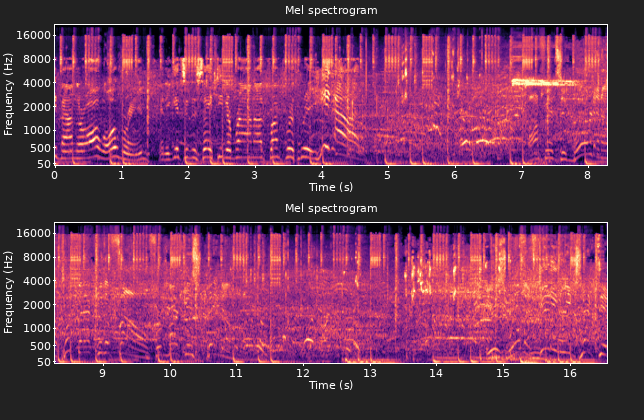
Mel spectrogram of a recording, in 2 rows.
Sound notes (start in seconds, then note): 4.9 sneakers squeaking; 6.7 whistles trills; 12.3 upbeat music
